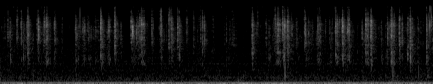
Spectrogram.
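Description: Computer keyboard typing: a steady run of individual key clicks, several a second.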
